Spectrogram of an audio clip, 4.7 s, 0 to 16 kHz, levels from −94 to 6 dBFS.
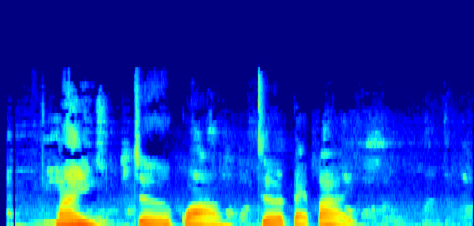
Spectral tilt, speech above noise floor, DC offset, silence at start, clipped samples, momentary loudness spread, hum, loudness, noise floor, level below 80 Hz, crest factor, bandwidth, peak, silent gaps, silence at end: -6 dB/octave; 33 dB; under 0.1%; 0.1 s; under 0.1%; 14 LU; none; -21 LUFS; -54 dBFS; -72 dBFS; 18 dB; 11 kHz; -6 dBFS; none; 1.2 s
